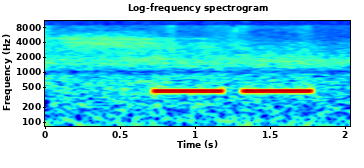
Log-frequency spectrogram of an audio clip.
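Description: Telephone ringback tone on an outgoing call: a double ring of one steady tone, two short beeps with a brief gap, about a second in. It signals that the called line is ringing and has not yet been answered.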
